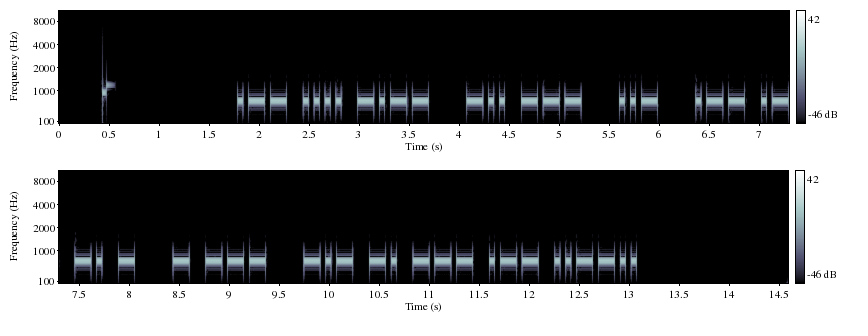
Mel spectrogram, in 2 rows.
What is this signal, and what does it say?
Morse code, heard as a keyed tone, about 22 wpm, 700 Hz. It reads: WHY DO U WANT TO KNOW?
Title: Sentences from Top 200 Words and Abbreviations 22wpm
